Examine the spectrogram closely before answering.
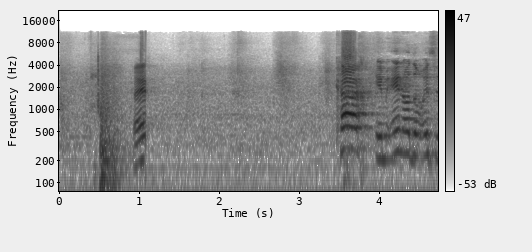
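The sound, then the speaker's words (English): A door is swung shut with a single loud slam, followed by a short squeaky burst, a quiet pause, and then people talking. “So we want you to close the door?”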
